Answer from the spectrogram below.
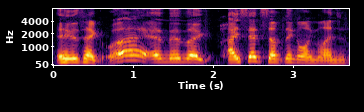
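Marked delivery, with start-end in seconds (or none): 0.7-1.1 confused what. Retold or imitated. Confused stranger's reply.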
